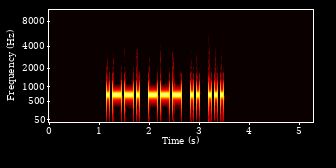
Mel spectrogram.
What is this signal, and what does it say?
Morse code, heard as a keyed tone, about 20 wpm, 700 Hz. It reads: POIS
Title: Build A Word - 2 Letters At A Time - 6-Letter Words - 20wpm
